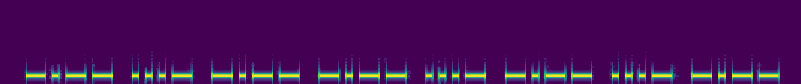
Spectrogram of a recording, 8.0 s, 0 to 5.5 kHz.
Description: Morse code, heard as a keyed tone, about 18 wpm, 550 Hz. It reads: YVYYVYVY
